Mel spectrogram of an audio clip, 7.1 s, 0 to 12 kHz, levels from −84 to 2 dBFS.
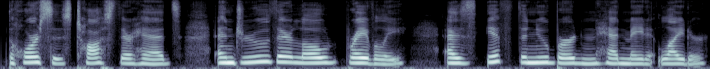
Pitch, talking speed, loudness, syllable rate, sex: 210 Hz, 160 wpm, -16 LUFS, 4.1 syllables/s, female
